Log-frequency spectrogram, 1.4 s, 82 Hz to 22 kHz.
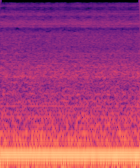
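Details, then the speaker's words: Honda Civic EK hatch B18C1, driving after a misfire and rough-idle fix with a donor part: steady, even low drone with no stumble or skipping, firing cleanly; back to smooth. Owner suspects a leaking distributor O-ring; catalytic converter defective. "This looks, sounds, and feels amazing. It's back to smooth."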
